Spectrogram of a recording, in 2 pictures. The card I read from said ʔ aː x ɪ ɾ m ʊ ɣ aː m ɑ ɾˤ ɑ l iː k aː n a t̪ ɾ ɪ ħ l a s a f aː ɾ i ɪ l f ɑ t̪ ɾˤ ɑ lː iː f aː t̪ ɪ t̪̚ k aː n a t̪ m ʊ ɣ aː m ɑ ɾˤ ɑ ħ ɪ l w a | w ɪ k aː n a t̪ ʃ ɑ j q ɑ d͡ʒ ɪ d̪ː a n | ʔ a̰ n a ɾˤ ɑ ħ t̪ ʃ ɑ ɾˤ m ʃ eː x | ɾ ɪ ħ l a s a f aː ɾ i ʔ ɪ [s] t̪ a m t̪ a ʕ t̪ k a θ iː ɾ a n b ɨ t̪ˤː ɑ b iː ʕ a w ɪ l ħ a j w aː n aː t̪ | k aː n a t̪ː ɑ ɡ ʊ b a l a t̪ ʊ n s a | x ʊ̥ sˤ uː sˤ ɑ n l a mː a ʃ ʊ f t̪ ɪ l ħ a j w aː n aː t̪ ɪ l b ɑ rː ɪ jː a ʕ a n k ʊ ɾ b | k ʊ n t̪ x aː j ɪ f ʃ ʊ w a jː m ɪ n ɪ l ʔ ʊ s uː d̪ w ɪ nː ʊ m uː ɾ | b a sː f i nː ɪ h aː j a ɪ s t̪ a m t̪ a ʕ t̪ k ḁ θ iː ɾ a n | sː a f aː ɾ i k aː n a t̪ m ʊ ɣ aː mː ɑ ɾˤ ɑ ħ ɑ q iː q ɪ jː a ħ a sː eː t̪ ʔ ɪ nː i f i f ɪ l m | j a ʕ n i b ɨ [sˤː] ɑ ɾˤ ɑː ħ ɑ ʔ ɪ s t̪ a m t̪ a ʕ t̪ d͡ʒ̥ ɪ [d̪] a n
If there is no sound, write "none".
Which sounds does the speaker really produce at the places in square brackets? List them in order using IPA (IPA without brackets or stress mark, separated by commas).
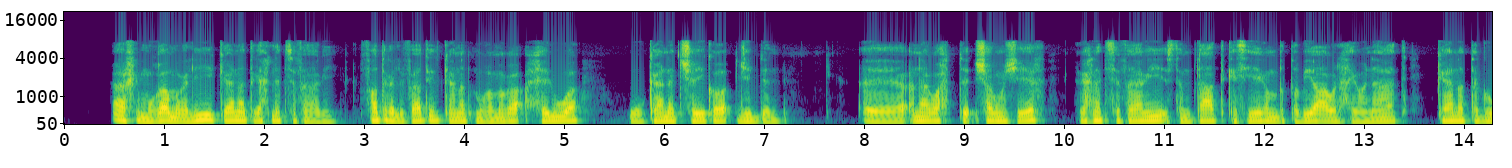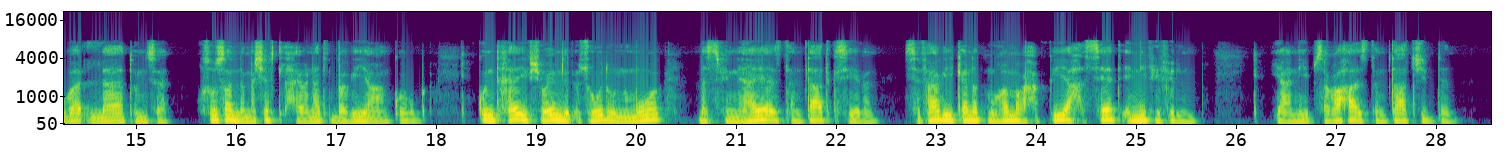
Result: s, sˤ, d̪ː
